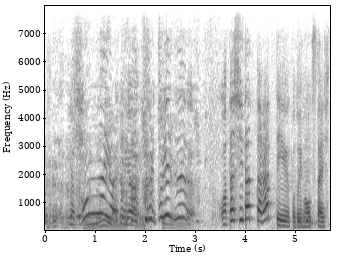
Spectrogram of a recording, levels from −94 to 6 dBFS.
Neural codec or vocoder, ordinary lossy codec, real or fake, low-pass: none; Opus, 24 kbps; real; 7.2 kHz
